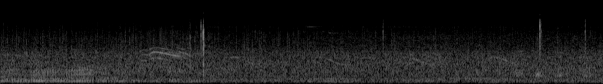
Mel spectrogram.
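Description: Faint wild bird calls, a few short chirps over a low steady rumble, with two short sharp clicks, one about two seconds in and one near the end.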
